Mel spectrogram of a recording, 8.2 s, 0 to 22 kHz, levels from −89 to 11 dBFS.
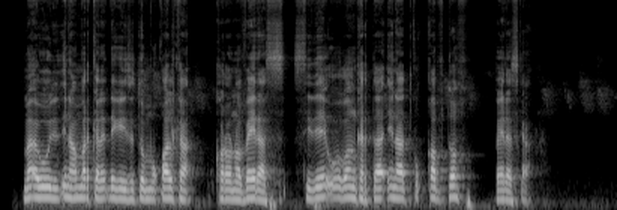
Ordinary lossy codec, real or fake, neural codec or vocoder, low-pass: none; real; none; none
